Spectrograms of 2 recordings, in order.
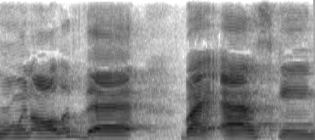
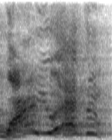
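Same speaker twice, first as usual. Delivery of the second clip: mocking high squeal; 13 semitones higher, 5 dB louder, faster than usual. Quoting Ashley mockingly.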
